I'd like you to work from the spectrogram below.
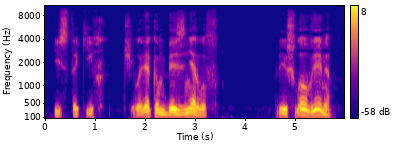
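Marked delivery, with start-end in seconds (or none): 4.6-5.7 firm, curt, steady, final-sounding. Facing five gangsters alone, a man firmly cuts them off. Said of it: "твердо отрезал он".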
